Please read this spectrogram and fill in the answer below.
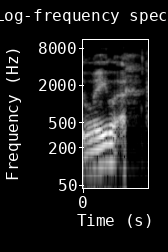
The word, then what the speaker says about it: Lila: Is it Lila? – Lila. – I think it's Lila. – It's an Italian name, and yeah, they pronounce the I as E.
